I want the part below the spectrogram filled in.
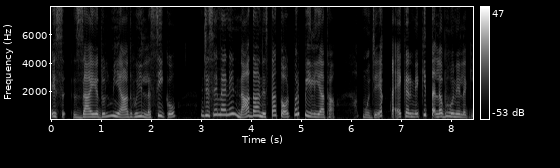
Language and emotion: Urdu, disgusted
